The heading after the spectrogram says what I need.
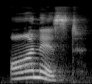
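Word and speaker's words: honest: पे क्या है बेटे, H जो है ना वो यहाँ पे साइलेंट है बेटे, H नहीं है। आगे देखिए, ऑनेस्ट, ईमानदार होता है ना, ईमानदार, ऑनेस्ट, यहाँ पे H है लेकिन H की साउंड नहीं है, H साइलेंट है। We pronounce it like ऑनेस्ट, एन ऑनेस्ट।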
